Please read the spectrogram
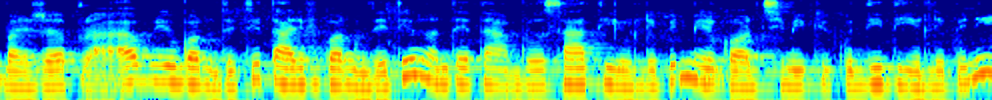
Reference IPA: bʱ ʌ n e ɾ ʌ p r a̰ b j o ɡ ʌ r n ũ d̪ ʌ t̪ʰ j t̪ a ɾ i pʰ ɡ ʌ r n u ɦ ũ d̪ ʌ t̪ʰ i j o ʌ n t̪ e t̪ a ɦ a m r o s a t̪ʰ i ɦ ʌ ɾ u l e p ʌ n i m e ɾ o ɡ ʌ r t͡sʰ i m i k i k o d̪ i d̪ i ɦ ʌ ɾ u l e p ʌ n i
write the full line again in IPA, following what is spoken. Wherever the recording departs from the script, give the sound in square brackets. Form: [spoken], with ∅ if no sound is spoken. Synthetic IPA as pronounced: bʱ ʌ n e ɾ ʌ p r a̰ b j o ɡ ʌ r n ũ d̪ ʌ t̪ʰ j t̪ a ɾ i pʰ ɡ ʌ r n u ɦ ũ d̪ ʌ t̪ʰ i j o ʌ n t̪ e t̪ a ɦ a m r o s a t̪ʰ i ɦ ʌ ɾ u l e p ʌ n i m e ɾ o ɡ ʌ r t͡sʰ i m i k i k o d̪ i d̪ i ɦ ʌ ɾ u l e p ʌ n i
